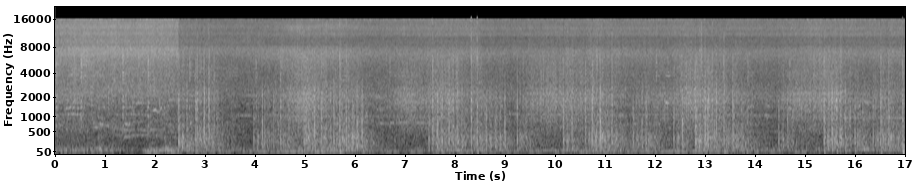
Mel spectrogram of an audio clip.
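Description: Aerial fireworks going off: shell bursts and glittering crackle effects come in waves about every two seconds, each wave a loud spray of crackling that fades before the next.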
